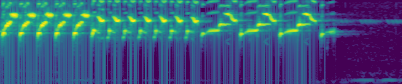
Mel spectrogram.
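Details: Goldfinch x canary hybrid (mixto) in clean song, delivered to stimulate males to sing and for young birds to memorise; rapid high twittering phrases of repeated buzzy notes, about three per second, ending abruptly after two and a half seconds.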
